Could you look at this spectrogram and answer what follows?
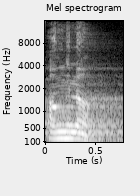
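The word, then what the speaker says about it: अँगना: और अगर ये लगा दिया तो चंद्र बिंदु, फिर ये उसका उच्चारण अलग हो गया, क्या हो गया अंगना।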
